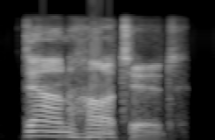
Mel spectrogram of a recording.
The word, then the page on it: downhearted: British English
